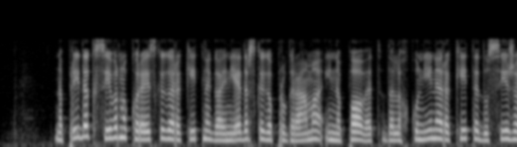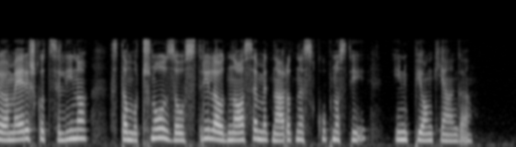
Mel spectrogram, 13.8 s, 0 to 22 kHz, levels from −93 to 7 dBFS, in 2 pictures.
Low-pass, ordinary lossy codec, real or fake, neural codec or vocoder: 7.2 kHz; MP3, 64 kbps; real; none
